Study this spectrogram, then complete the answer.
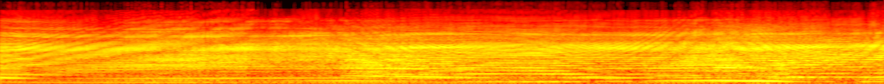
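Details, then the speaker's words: Model engine in flight with a high screaming note that swings through maneuvers, going rich on outside loops and staying lean on insides; Noel's motor, and a tank shim is suggested. "Okay, rich on outsides, stays lean on insides, goes rich on outsides."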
